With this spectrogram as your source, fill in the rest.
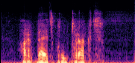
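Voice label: "arbeidscontract", Dutch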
